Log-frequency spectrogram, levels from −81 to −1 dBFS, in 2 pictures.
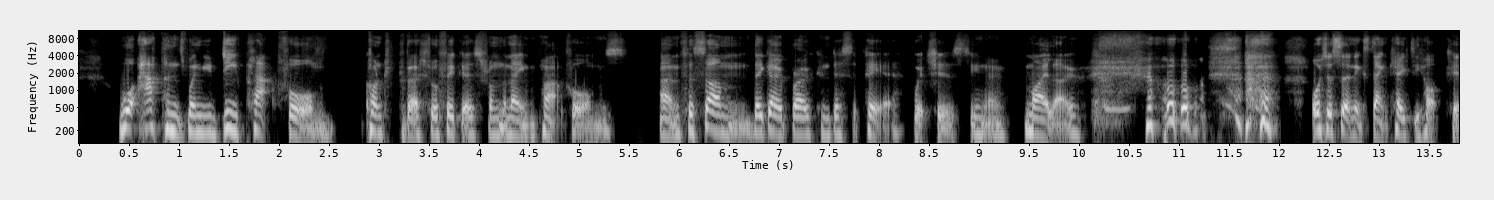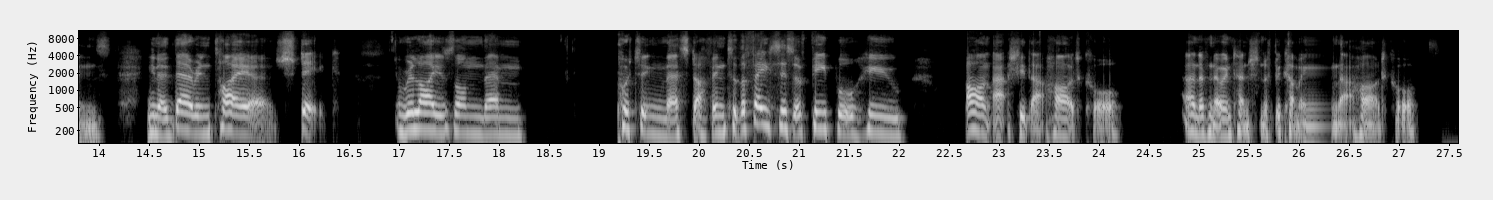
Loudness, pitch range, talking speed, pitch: -24 LUFS, 175-270 Hz, 135 wpm, 200 Hz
